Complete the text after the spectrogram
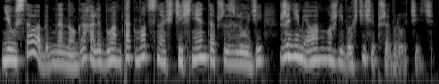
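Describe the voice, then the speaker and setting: A woman narrating a first-person story with a lively, expressive reading. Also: low-pitched, a little fast, no room sound, studio quality.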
